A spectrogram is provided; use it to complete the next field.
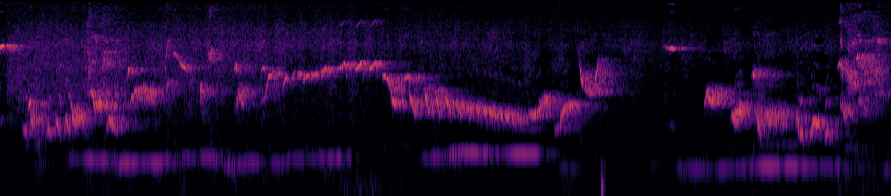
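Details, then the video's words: Fighter white-rumped shama in full song: a long run of varied whistled phrases, slurred rising and falling notes and buzzy bursts, briefly pausing near the end, over a faint low tonal hum. "murai fighter"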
